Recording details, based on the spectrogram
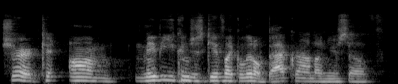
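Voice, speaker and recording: A man's voice: on the high side, moderate pace, a bit bright. A young man hosting a casual phone-streamed interview, hesitant and full of fillers. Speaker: interviewer host. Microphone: phone on a live stream.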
